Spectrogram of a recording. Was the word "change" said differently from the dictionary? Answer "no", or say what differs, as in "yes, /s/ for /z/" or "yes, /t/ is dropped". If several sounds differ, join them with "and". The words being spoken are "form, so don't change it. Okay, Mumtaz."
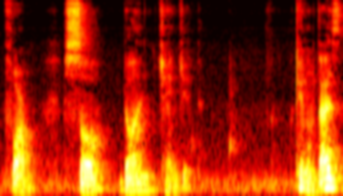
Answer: no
